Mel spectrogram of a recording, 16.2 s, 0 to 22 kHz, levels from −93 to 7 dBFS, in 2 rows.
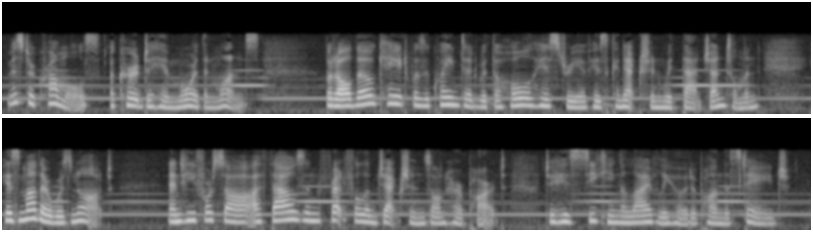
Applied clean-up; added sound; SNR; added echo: none; Wind instrument, woodwind instrument; 15 dB; none.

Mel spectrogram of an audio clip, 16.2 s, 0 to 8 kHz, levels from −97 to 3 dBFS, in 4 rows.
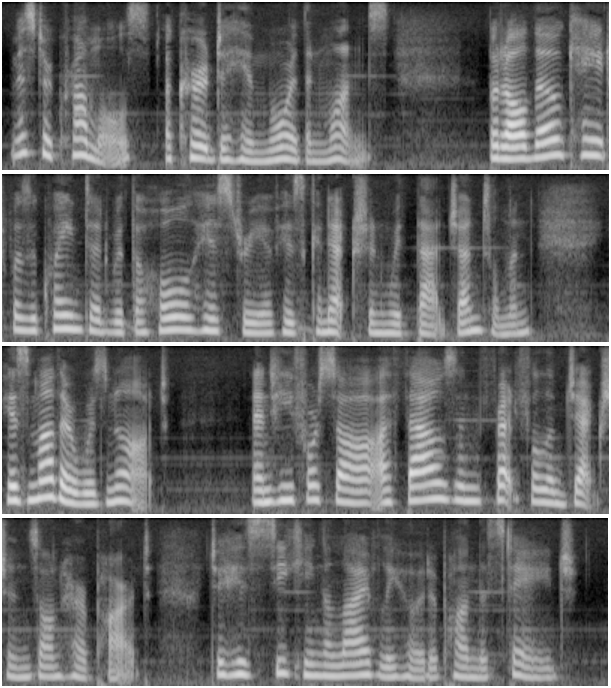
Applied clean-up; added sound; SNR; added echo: neural separator model SepFormer DNS4.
